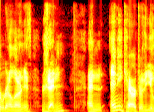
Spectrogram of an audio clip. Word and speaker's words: 人: So something you need to know in Chinese is that many syllables end in en. And so the next character we're going to learn is ren.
